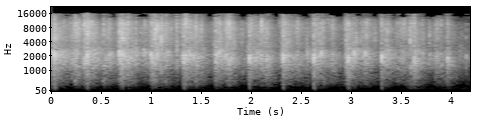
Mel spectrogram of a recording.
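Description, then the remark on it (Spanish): An audience applauds steadily after saying amen during a Spanish-language sermon, a dense crowd of hand claps with loud, regular rhythmic accents running through, sustained for several seconds without speech. “Cuando dicen amén, se le va a aplaudir, hágalo de verdad.”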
